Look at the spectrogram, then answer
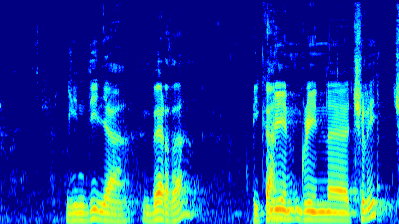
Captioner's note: non-english speech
